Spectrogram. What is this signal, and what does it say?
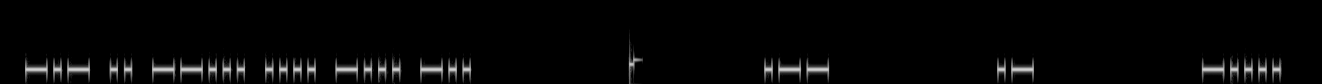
Morse code, heard as a keyed tone, about 17 wpm, spaced as for 10 wpm, 700 Hz. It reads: KI7HBD WA6
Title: USA Call Signs - 8x Character Spacing - 17wpm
